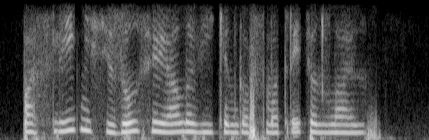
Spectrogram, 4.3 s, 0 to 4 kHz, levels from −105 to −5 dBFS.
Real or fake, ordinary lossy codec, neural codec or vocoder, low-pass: fake; Opus, 16 kbps; vocoder, 22.05 kHz, 80 mel bands, WaveNeXt; 3.6 kHz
